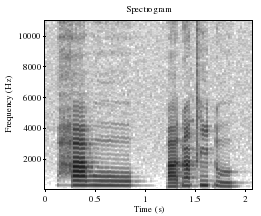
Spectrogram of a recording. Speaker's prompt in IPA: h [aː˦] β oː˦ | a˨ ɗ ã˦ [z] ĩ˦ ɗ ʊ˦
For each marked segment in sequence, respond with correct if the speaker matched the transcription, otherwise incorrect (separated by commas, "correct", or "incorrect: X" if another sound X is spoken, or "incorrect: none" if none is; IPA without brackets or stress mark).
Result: correct, incorrect: t͡s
